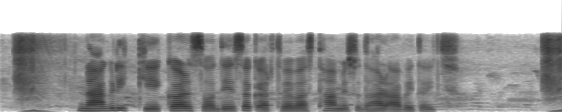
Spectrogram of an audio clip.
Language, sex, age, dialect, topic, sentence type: Maithili, female, 18-24, Southern/Standard, banking, statement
